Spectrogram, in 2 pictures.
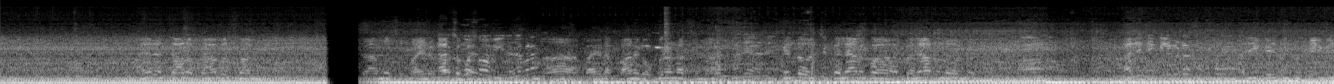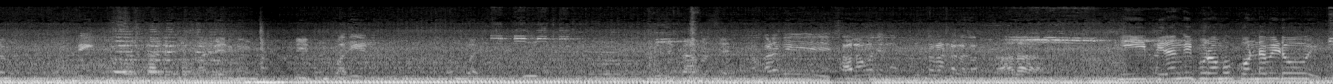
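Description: Auto-rickshaw engine running as heard from inside its open cabin while it drives through traffic, with vehicle horns sounding at times. The sound cuts out completely for a moment about three seconds in.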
